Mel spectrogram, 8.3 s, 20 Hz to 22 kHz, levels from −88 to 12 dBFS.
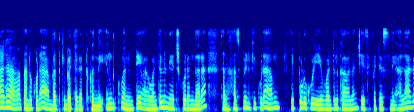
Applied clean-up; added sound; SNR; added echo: neural mask model DeepFilterNet 3.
